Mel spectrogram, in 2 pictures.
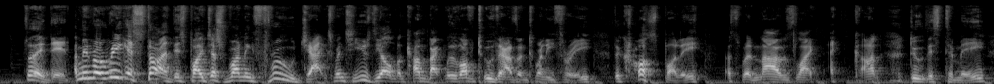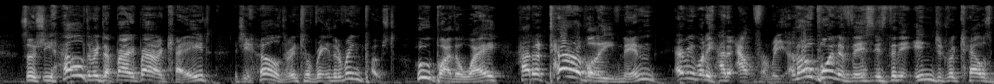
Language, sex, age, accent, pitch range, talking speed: English, male, 30-49, British, 155-245 Hz, 225 wpm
